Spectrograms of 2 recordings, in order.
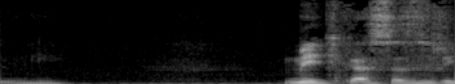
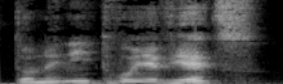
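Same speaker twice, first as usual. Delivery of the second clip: loud, higher-pitched snarl; growled retort; 6 semitones higher, 8 dB louder than usual. A narrator's reading. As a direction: snap it back defensively. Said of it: "zavrčel Miťka".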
